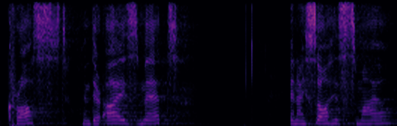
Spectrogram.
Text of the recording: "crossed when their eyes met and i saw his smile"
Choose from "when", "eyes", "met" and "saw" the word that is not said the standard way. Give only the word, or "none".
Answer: none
